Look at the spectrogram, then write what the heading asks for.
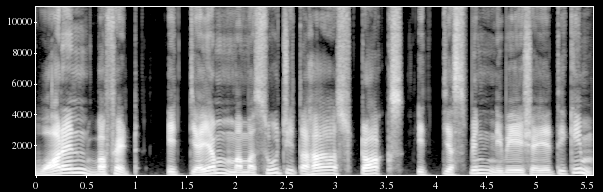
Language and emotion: Sanskrit, neutral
